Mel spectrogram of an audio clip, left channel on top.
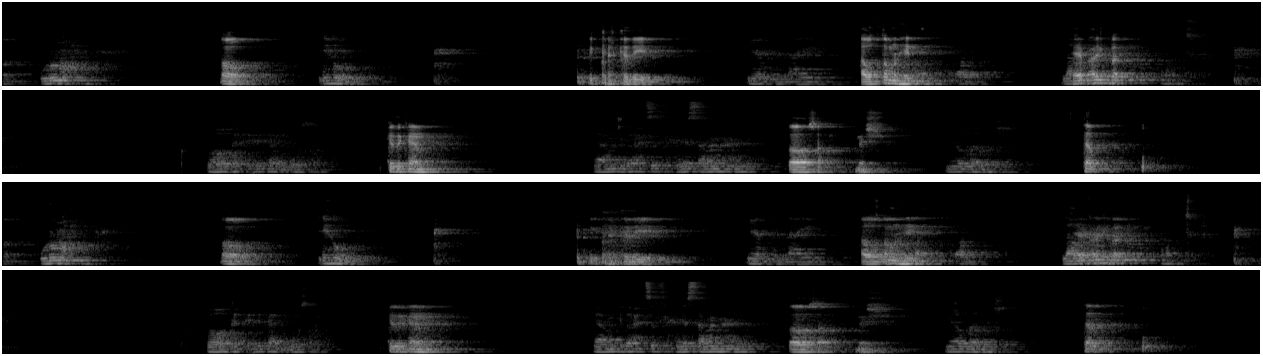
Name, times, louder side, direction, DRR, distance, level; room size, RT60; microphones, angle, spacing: voice 1, 0.4-1.1 3.2-3.5 4.3-4.4 7.4-8.2 8.8-9.2 9.5-9.7 10.6-12.1 14.6-15.8 18.5-20.1 22.0-22.6, right 2 dB, 55° right, 0 dB, 0.6 m, -44 dB
voice 2, 6.0-6.5 8.6-9.2 10.7-11.2 16.4-16.9 20.5-20.8 21.1-21.4 23.4-23.6, left 5 dB, 55° left, 6 dB, 0.3 m, -31 dB
4.4 x 2.6 x 2.8 m, 1.1 s
head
